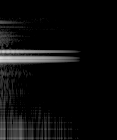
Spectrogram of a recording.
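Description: A bell-like 'ding' sound effect, a single chime ringing out and fading away within about a second and a half.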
